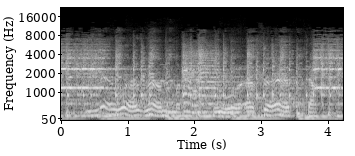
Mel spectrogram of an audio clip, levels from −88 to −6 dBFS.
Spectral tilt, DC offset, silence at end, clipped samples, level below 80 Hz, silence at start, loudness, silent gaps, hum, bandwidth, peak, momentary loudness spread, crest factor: -5 dB/octave; under 0.1%; 0 s; under 0.1%; -32 dBFS; 0 s; -15 LUFS; none; none; 11 kHz; -4 dBFS; 5 LU; 12 dB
